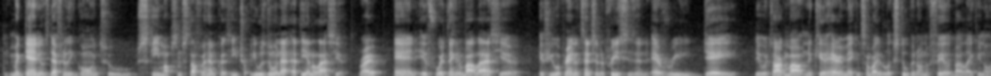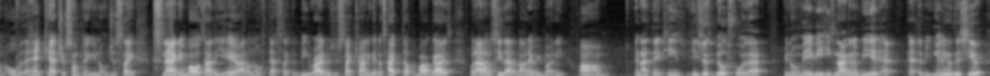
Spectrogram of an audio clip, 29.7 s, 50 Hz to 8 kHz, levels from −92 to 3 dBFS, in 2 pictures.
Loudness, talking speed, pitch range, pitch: -23 LUFS, 255 wpm, 90-105 Hz, 100 Hz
